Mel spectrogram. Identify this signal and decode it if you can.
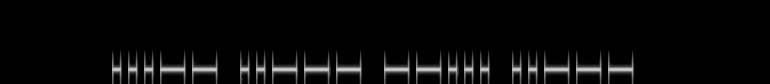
Morse code, heard as a keyed tone, about 15 wpm, 700 Hz. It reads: 3272
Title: Common Cut Numbers - 4-Digit 15wpm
